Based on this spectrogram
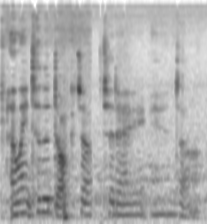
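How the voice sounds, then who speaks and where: Noticeable background noise accompanies a woman speaking with an Australian accent. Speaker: lifestyle vlogger. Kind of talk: casual vlog chat.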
